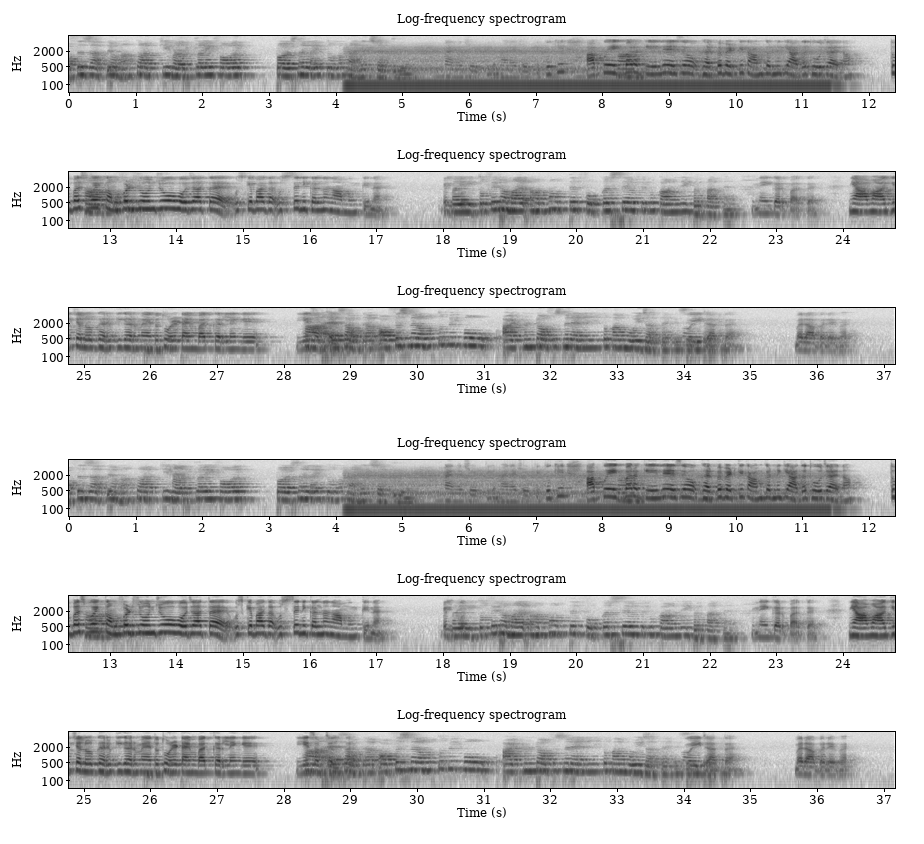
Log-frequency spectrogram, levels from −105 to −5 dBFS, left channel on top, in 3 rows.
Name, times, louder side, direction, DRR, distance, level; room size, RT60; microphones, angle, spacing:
voice 1, 0.0-2.6 3.1-5.1 8.2-8.6 12.6-13.4 18.0-22.4 25.9-26.0 28.3-34.6, left 2 dB, 20° left, -3 dB, 3.0 m, -37 dB
sound 1, 4.1-11.4, left 1 dB, 30° right, 4.9 m, -40 dB
voice 2, 5.6-11.8 12.3-17.1 18.0-18.3 22.6-23.6 24.1-27.6 28.2-29.1 34.0-34.8 35.7-36.5, right 3 dB, 50° right, 9 dB, 1.4 m, -32 dB
15.0 x 14.5 x 6.0 m, 0.69 s
head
